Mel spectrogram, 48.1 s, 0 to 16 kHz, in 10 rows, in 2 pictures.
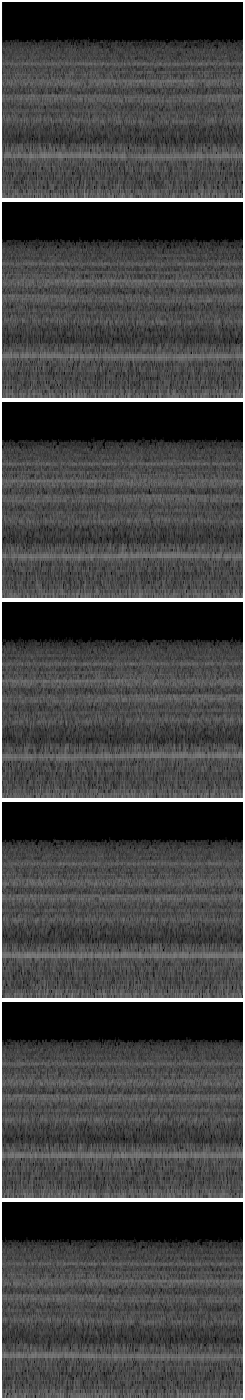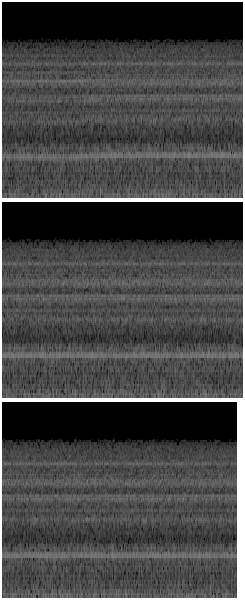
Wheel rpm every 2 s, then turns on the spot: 0, 0, 0, 0, 0, 0, 0, 0, 0, 0, 0, 0, 0, 0, 0, 0, 0, 0, 0, 0, 0, 0, 0, 0.
none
